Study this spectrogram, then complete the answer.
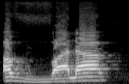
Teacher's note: वाव के ऊपर तशदीद है, सख्ती के साथ पढ़ेंगे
